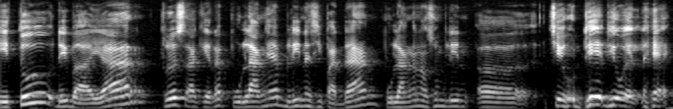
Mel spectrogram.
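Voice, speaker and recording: A man speaks fairly slowly with hardly any pauses. His high-pitched voice has lively intonation. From foreigner raised outside Indonesia. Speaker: entertainer; podcast guest. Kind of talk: casual chat. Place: studio. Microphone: studio mic.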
